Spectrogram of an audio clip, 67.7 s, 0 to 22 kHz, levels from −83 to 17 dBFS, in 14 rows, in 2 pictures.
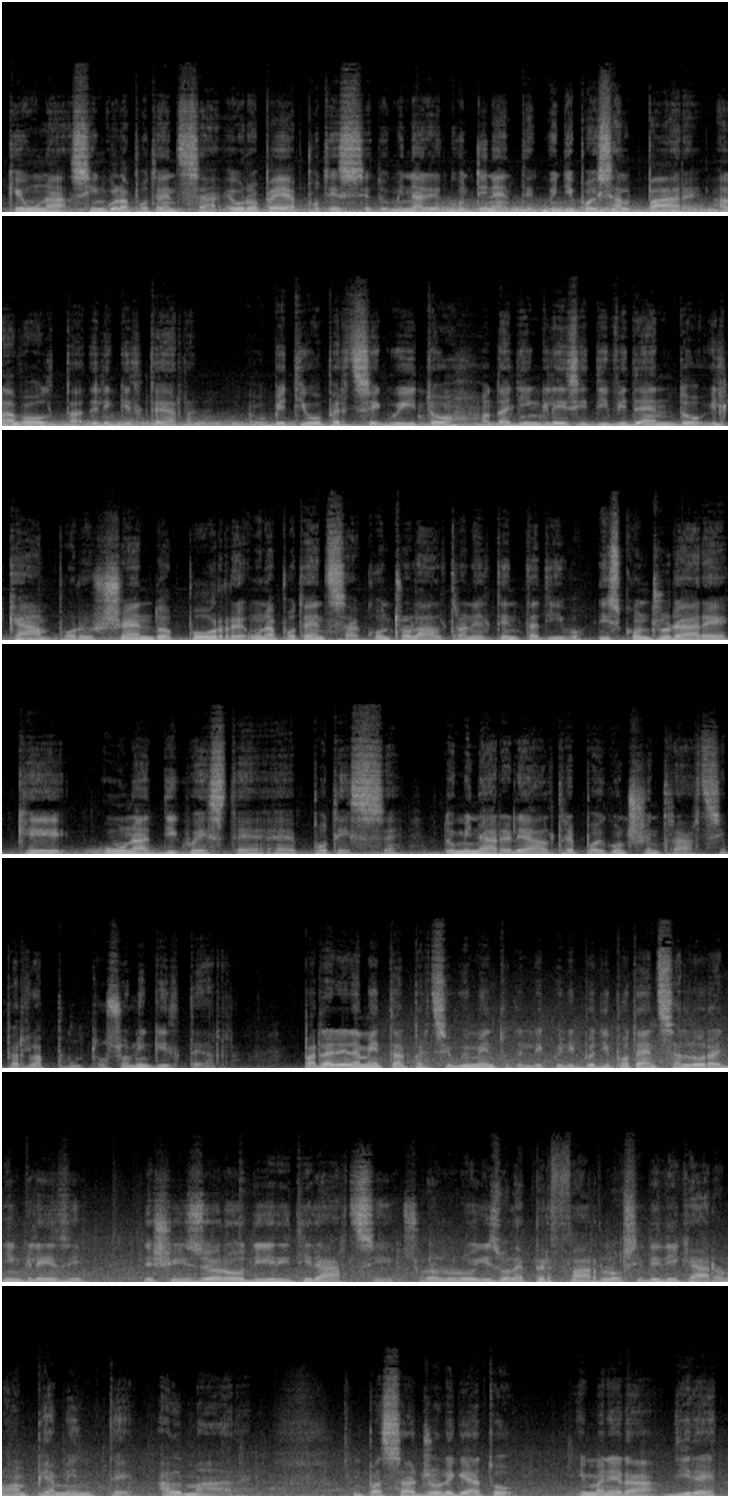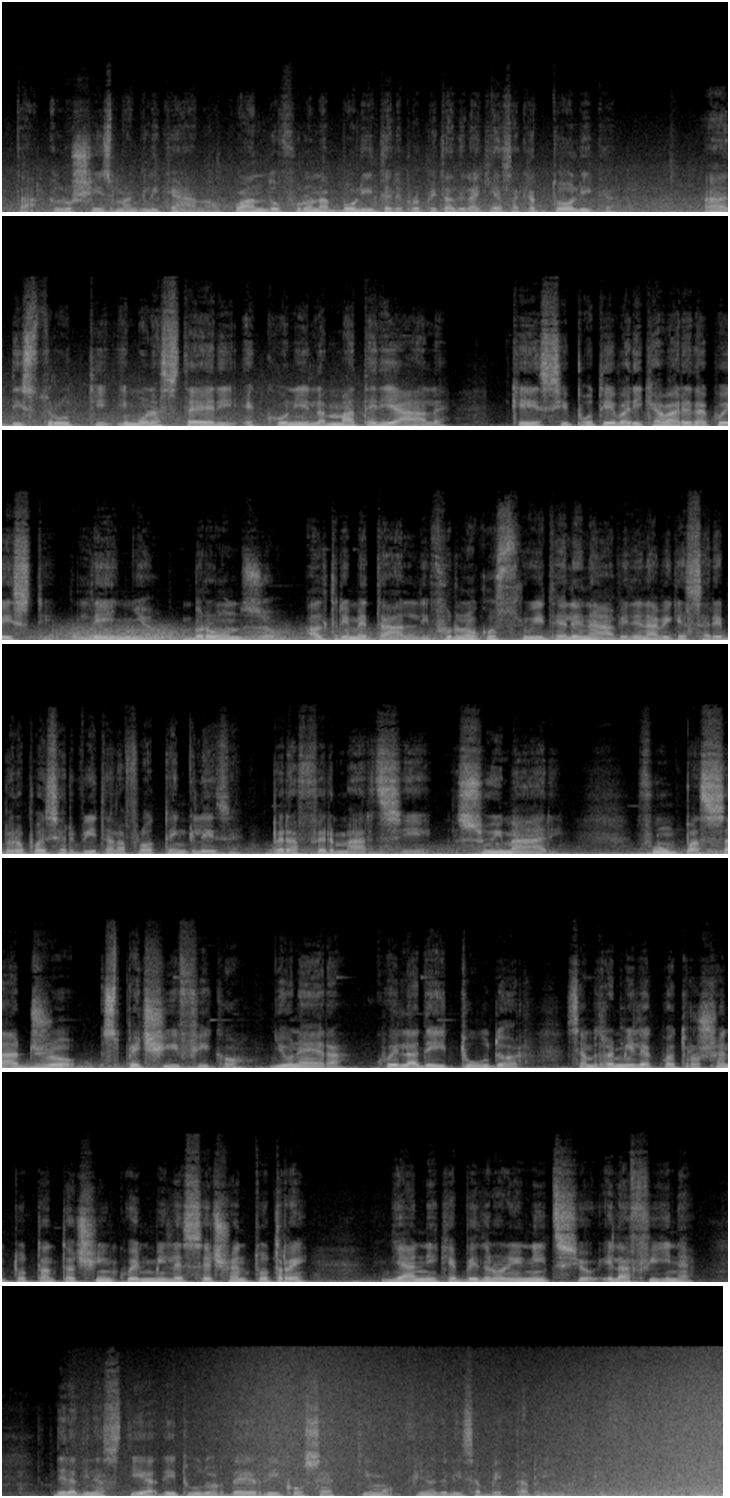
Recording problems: rain or running water; noticeable; throughout; 10 dB below the speech

